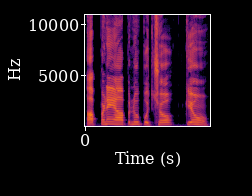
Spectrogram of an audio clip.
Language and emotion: Punjabi, neutral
